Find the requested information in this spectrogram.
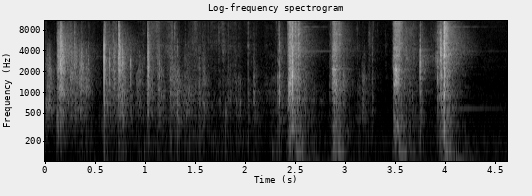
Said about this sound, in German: Sonate für eine ältere Schreibmaschine.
